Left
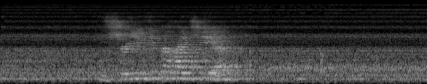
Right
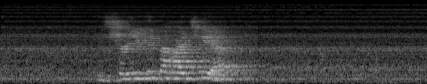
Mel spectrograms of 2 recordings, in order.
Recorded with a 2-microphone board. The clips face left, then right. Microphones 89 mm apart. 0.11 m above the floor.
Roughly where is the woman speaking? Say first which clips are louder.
Right 2 dB; right.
